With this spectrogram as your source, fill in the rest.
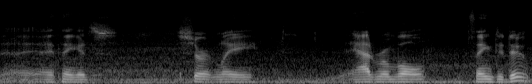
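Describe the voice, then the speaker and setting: Fairly slow and full of long, frequent pauses, a man talks at a medium pitch. His intonation is fairly even, and audible room echo surrounds the voice. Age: 70s. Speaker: passer-by interviewed about veganism. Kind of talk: street interview.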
